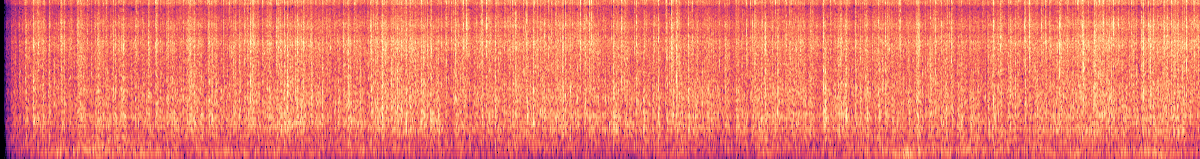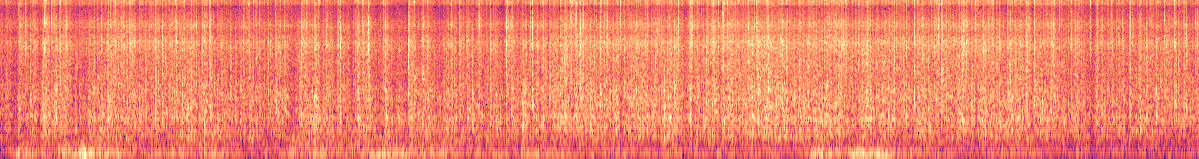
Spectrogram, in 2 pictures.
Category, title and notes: Soundscapes > Nature
I Recorded this audio when there was a heavy rain, under h plastic cover ( carfull, loud sound at the end !!)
